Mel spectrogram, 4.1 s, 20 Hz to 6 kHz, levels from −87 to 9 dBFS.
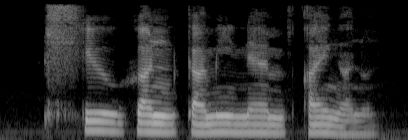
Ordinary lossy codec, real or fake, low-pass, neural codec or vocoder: MP3, 48 kbps; real; 5.4 kHz; none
